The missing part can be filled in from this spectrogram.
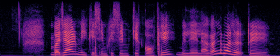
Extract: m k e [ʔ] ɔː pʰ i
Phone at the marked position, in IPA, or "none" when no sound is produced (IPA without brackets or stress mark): k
